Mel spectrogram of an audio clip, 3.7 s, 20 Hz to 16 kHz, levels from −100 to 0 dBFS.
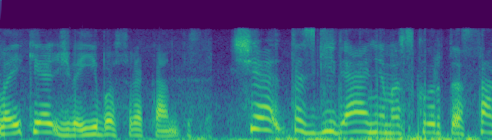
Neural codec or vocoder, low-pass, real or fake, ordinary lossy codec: none; 7.2 kHz; real; AAC, 96 kbps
